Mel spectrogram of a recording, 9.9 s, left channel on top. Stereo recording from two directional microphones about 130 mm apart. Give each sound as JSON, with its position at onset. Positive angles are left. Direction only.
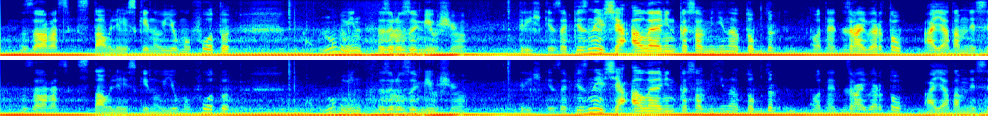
{"t": 0.3, "sound": "a sound", "side_deg": 10}
{"t": 0.9, "sound": "music", "side_deg": -30}
{"t": 1.4, "sound": "speech", "side_deg": 0}
{"t": 1.7, "sound": "speech", "side_deg": 20}
{"t": 3.8, "sound": "speech", "side_deg": -5}
{"t": 4.0, "sound": "speech", "side_deg": -15}
{"t": 5.5, "sound": "speech", "side_deg": -5}
{"t": 5.9, "sound": "speech", "side_deg": -20}
{"t": 7.0, "sound": "speech", "side_deg": 20}
{"t": 8.1, "sound": "speech", "side_deg": -5}
{"t": 8.5, "sound": "speech", "side_deg": 5}
{"t": 9.2, "sound": "speech", "side_deg": -10}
